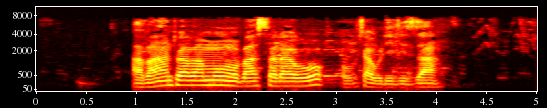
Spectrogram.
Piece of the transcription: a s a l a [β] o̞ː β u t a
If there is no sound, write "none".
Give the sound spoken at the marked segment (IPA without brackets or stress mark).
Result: w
